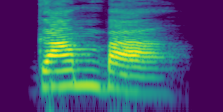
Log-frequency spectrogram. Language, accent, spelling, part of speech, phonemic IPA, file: Swahili, Kenya, gamba, noun, /ˈɠɑ.ᵐbɑ/, Sw-ke-gamba.flac
- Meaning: 1. bark (of a tree) 2. skin (of a scaly animal) 3. scale (of an animal) 4. armor 5. shell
